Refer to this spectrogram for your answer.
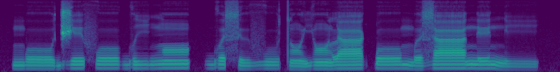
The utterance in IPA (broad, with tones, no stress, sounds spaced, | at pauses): m oː˨ d͡ʒ e˧ f oː˧ ɡʷ iː˧ ŋ ɔ̃˦ | ɡʷ ə˦ s ɨ˨ v u˧ t ɔ̃˨ j ɔ̃˧ l aː˦ k͡p oː˦ m ə˨ z aː˦ n e˦ n iː˨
